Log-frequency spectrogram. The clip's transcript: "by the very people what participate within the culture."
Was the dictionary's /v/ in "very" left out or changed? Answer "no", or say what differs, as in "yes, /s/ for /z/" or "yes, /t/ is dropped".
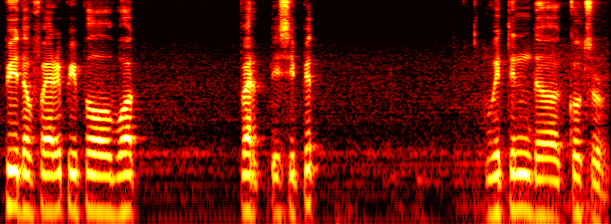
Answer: yes, /f/ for /v/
